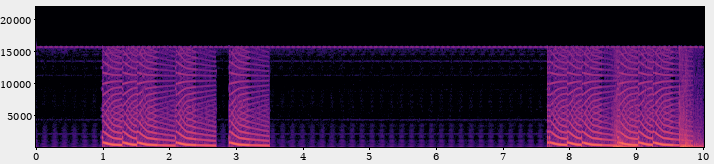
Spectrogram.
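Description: Electronic arcade zaps sweep down in pitch in rapid bursts.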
